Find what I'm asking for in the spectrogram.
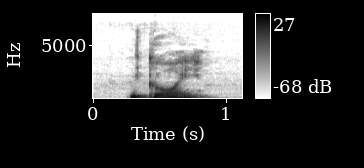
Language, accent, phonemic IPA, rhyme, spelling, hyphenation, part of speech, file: English, Southern England, /ɡɔɪ/, -ɔɪ, goy, goy, noun, LL-Q1860 (eng)-goy.wav
- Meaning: 1. A non-Jew; a gentile 2. Synonym of shabbos goy (“a gentile thought to be subservient to Jewish people”) 3. A mindless consumer of low-quality entertainment and products ("goyslop"); a consoomer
